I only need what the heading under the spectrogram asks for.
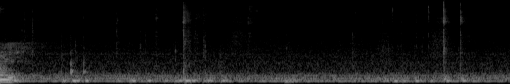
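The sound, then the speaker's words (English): A computer keyboard being typed on to search for a grandpa computer meme, with light, scattered key clicks over a steady low hum. “so I just typed grandpa computer meme”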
